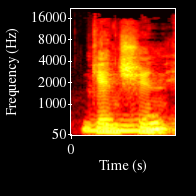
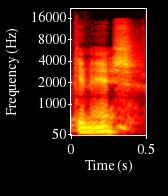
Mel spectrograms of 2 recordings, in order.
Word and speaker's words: Genshin: Genshin Impact. – Genshin. I said Ganesh.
